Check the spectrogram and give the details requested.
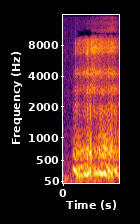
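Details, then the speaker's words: Snoring in the background from an 11-month-old rescue pet sleeping on a chair. "she always sleeps on a chair or with me in a chair but uh you this is who you hear snoring in the background sometimes"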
